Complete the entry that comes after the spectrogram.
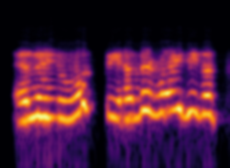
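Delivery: normal talking voice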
